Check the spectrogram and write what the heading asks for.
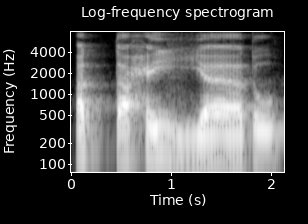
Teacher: ہا کو واضح کریں اور یا سے ملائیں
